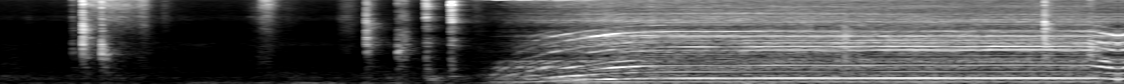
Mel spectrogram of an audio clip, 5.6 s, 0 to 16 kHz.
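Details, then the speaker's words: 20-year-old, heavily used garage door opener running: a few clicks, then a smooth steady motor hum with no grinding or rattle; quieter than a brand-new Chamberlain DC belt drive, normal operation. "So you can hear that 20-year-old opener, even though it's been used a lot, is quieter"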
